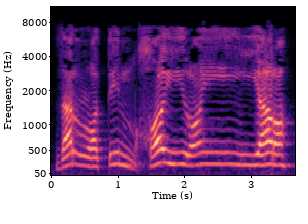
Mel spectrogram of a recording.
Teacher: এই খ শব্দটা আসলে নুন সাকিন এবং তানবিনের পরে, তাহলে এটা গুণ্য ছাড়া স্পষ্ট করে পড়তে হবে, গুণ্য হবে না। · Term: এজাহারের হরফ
